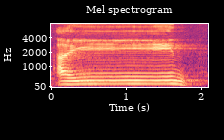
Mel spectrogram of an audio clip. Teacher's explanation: وسط حلق سے حلق کا درمیان حصہ عین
